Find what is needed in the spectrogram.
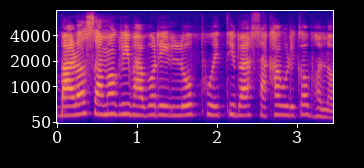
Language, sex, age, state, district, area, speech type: Odia, female, 18-30, Odisha, Kalahandi, rural, read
